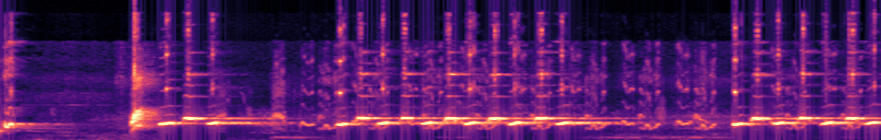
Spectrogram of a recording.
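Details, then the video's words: Gaya Garuda style singing by a sooty-headed bulbul from Mutiara, Pidie, Aceh: one sharp rising note, then an even run of rapid trilled whistles, restarting after a brief gap. "Gaya Garuda Burung Kutilang"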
